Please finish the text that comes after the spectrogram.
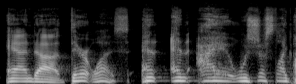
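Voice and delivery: normal talking voice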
